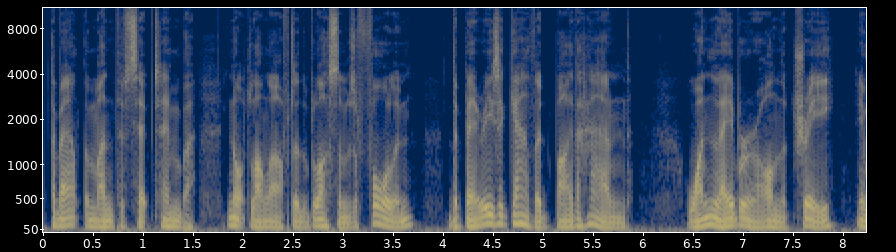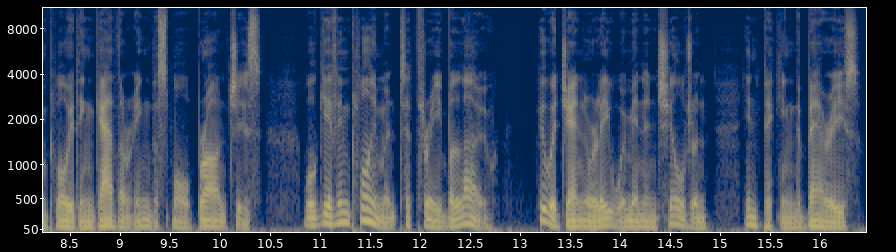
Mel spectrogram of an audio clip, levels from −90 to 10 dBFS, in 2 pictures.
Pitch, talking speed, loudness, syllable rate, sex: 90 Hz, 170 wpm, -21 LUFS, 4.8 syllables/s, male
